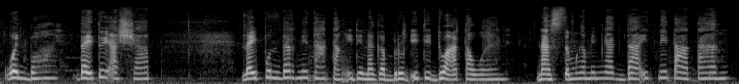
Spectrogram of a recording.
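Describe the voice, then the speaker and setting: A shy young female student , acted by a woman, speaks in a high voice. She is modest and caring in the manner of a radio drama's soft-hearted elder sister. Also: fairly even intonation, moderate pace, lightly acted. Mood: friendly. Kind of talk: Ilocano radio drama acting.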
